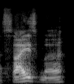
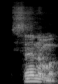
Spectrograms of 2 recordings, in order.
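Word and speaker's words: Sinema: that, but you had Manchin and you had Seisma from those how do you say that? Cinema, Christian cinema.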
